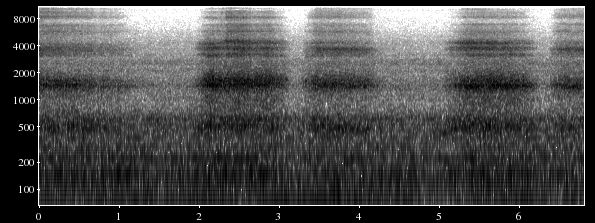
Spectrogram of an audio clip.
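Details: Snoring during sleep: slow, rough nasal breathing at about 19 breaths a minute over a steady background hiss.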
